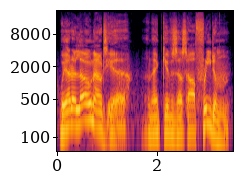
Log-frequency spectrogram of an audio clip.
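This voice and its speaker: A man voicing a measured pirate captain who reasons like an orator, for an audiobook. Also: medium pitch, very animated, a bit bright, voice pushed up. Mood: reasoned, challenging. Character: measured, pipe-smoking male pirate captain. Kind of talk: audiobook character voice.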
